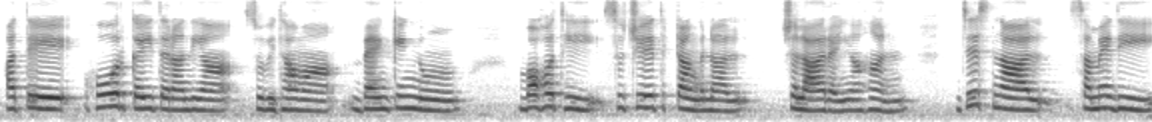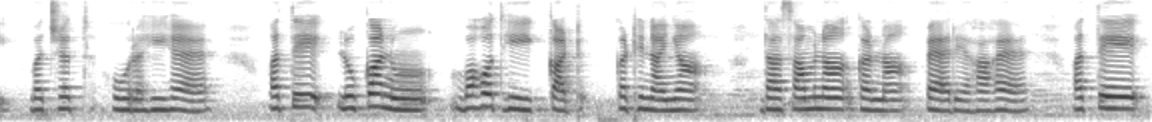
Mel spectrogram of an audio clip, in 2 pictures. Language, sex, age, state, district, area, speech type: Punjabi, female, 45-60, Punjab, Jalandhar, urban, spontaneous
